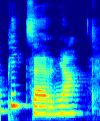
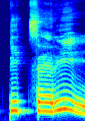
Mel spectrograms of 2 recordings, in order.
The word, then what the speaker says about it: pizzeria: pizzerii nie lubię naprawdę nie cierpię kiedy ludzie mówią pizzernia nie wiem skąd to się wzięło nie chcę wiedzieć Pamiętajcie że kiedy będziecie we Włoszech mówicie pizzerii Ja tam jest się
